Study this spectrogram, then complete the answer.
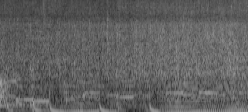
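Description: Onion and turmeric are being stirred into frying ridge gourd for a Bengali chichinga bhaja. Steady close sizzling runs throughout, broken by a few sliding scrapes of the spatula. Harmonic tones rise over the frying, with no talk.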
